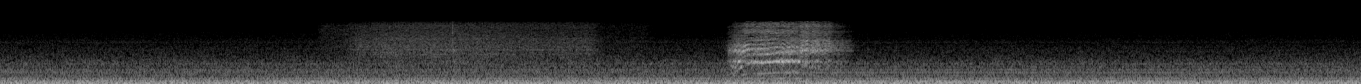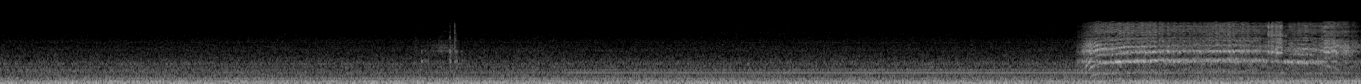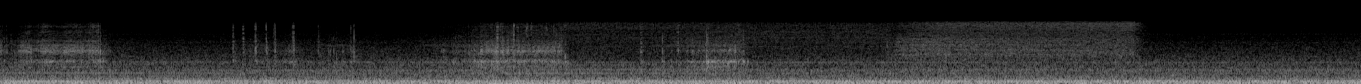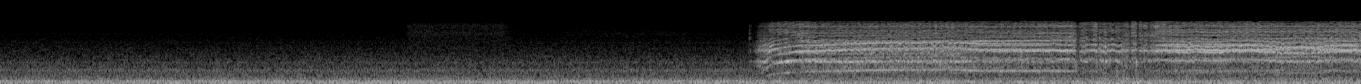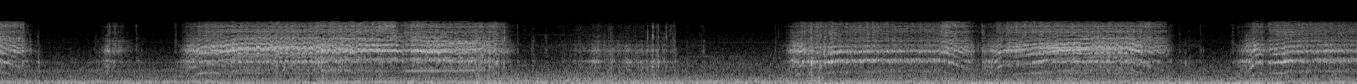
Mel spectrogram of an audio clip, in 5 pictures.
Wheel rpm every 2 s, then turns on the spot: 0, 0, 0, 30, 10, 0, 0, 0, 0, 0, 0, 0, 120, 70, 10, 0, 20, 10, 0, 0, 0, 0, 0, 0, 120, 160, 160, 50, 120, 120, 20, 120, 120, 80.
32-36 54-56 60-62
